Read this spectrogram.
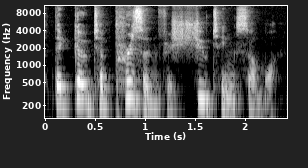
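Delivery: high, loud shocked protest; crying out. A narrator's reading. Boy arguing with his father about the keepers, crying out. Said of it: "I cried".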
